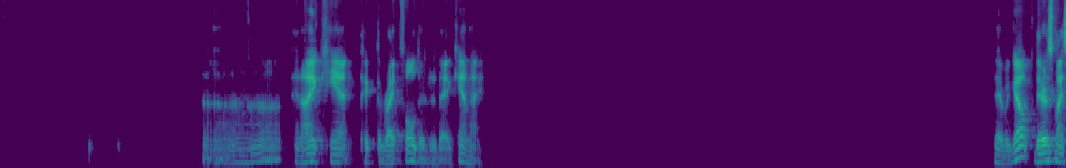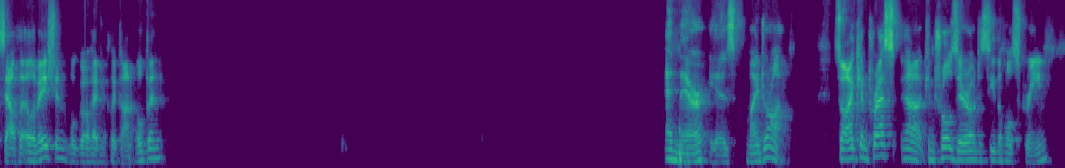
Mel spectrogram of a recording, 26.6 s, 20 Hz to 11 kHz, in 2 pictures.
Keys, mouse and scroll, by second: 0.1 click, 0.5 click, 1.8 click, 2.0 click, 3.5 click, 4.1 click, 5.7 click, 5.8 click, 6.8 click, 7.1 click, 7.8 click, 8.0 click, 10.2 click, 10.4 click, 11.8 click, 11.9 click, 13.0 click, 14.9 click, 25.0 click, 25.3 ctrl+0.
